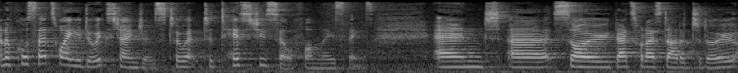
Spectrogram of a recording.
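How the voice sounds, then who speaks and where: A woman speaks in an Australian accent. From Australia, Melbourne. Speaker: city mayor. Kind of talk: interview.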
